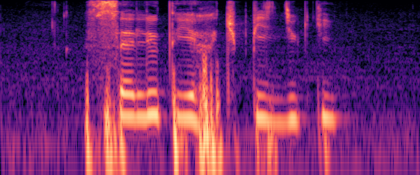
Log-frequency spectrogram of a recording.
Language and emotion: Russian, positive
